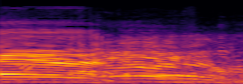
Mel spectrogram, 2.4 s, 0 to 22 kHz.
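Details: Sahiwal bull calves at a cattle market bought by a farmer from Mymensingh, Bangladesh, on 19 April 2025: one long, rich harmonic moo of over two seconds, held steady, then sagging slightly and fading, with faint market voices behind.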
